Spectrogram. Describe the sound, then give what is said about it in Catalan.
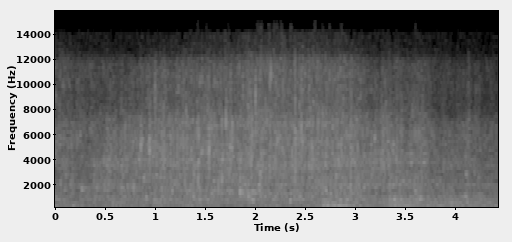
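Warm thermal water flows and trickles steadily at the Caldes d'Estrac (Caldetes) spa, a continuous wash of splashing liquid with a low rumble underneath, no voices present. “Com vosaltres suposo que podeu sentir, tenim aquí amb nosaltres el brou de l'aigua.”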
